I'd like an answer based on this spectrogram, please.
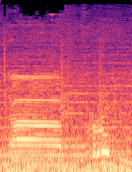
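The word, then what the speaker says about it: Ta Prohm: Everybody pronounce it Da Prum.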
